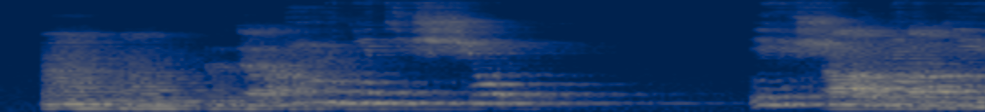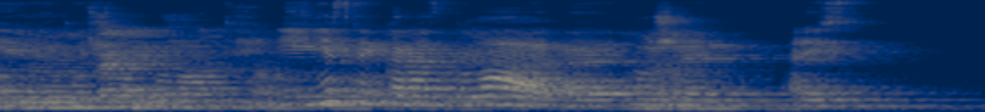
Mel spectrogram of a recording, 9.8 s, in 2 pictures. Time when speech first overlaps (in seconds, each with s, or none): 4.1 s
